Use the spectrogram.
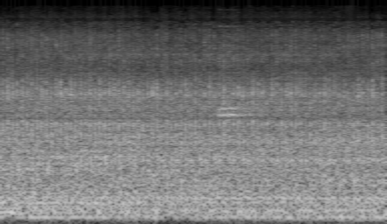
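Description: A Swaraj tractor engine runs with a steady, dense rumble and hiss while hauling soil, close and loud, unchanging throughout with no voices.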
